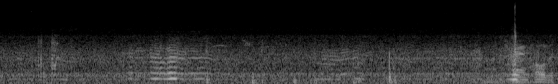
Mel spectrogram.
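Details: Swarm of honeybees taken from a swarm trap and moved into a Langstroth hive. A thick, even buzz wavers in pitch, broken by scattered taps and a bang of equipment late in the recording.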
